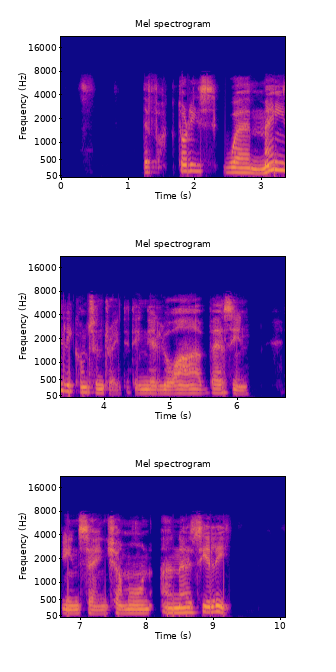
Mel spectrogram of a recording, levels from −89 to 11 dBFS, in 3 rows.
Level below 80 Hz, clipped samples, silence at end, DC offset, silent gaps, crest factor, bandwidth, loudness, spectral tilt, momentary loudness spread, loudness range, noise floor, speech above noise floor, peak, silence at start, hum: -52 dBFS; under 0.1%; 0.85 s; under 0.1%; none; 18 dB; 7.8 kHz; -19 LUFS; -4.5 dB/octave; 14 LU; 4 LU; -83 dBFS; 63 dB; -4 dBFS; 0.3 s; none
